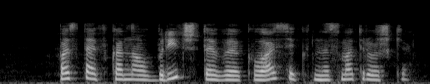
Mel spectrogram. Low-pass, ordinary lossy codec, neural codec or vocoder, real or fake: 7.2 kHz; AAC, 32 kbps; none; real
